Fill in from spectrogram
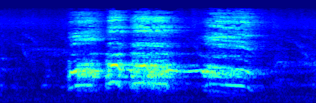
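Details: Rooster giving a short crow of about two seconds, a hoarse, broken cry in two loud parts with a faint background hum.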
